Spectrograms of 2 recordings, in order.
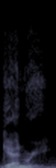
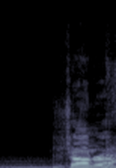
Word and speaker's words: genre: It's a rule of the genry. Genre, but yes.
